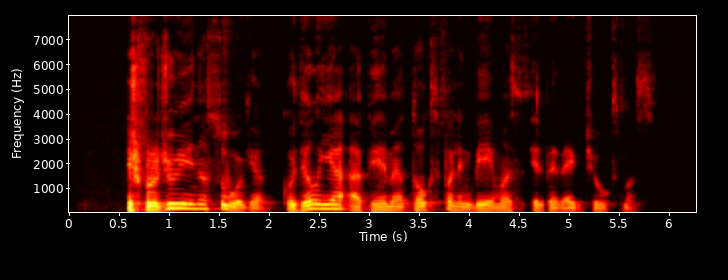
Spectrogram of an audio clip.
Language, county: Lithuanian, Vilnius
